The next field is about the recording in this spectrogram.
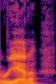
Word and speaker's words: Rihanna: So, speaking of stars, Jenna Ortega showed us how to actually pronounce Rihanna or Rihanna, because her actual name, we should be pronouncing it Rihanna.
